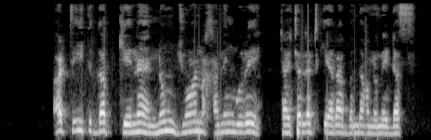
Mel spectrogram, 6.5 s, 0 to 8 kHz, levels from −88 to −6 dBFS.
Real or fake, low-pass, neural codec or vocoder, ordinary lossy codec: real; 7.2 kHz; none; MP3, 48 kbps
